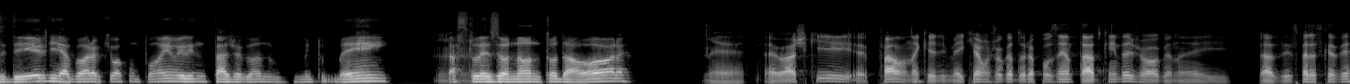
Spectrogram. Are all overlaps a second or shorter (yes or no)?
yes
